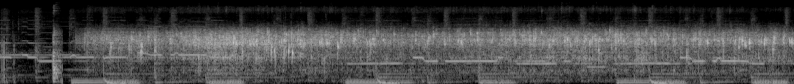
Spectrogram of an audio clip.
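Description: Oil sizzles and crackles steadily in a pan where fish has just been fried, a loud, continuous close-up hiss with faint clinks and stirring bumps underneath and no voices.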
